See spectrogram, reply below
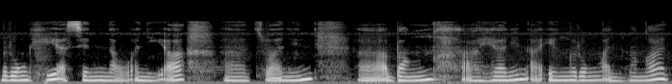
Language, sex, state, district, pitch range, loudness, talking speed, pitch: Mizo, female, Mizoram, Aizawl, 180-210 Hz, -17 LUFS, 195 wpm, 190 Hz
